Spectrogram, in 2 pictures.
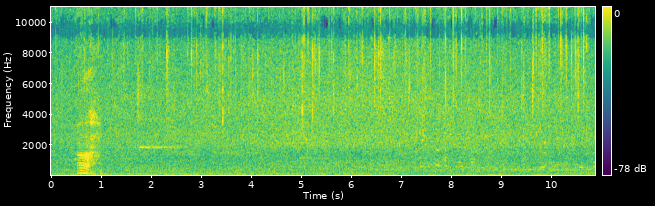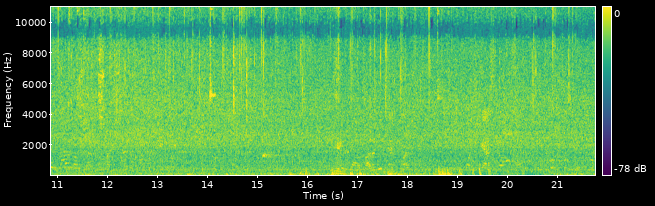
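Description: Heavy rain pours onto a New York City street in summer, a steady, dense hiss of drops on pavement that swells slightly toward the end, with faint voices in the background.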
